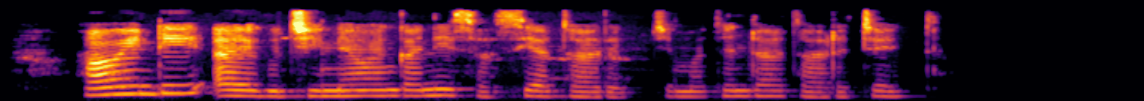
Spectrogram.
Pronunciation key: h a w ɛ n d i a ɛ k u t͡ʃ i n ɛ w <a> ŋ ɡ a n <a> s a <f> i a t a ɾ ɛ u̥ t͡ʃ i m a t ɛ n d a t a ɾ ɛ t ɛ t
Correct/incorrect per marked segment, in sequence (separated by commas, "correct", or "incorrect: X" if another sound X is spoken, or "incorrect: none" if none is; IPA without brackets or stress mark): incorrect: ɛ, incorrect: i, incorrect: s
